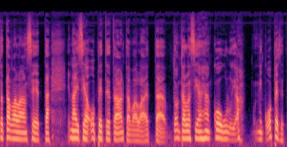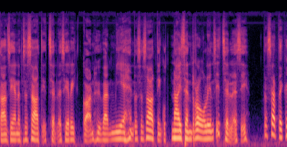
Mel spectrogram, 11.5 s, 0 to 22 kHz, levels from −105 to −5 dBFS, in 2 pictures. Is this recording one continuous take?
no; 6 cuts; at 2.5 s, 4.9 s, 6.2 s, 8.4 s, 9.1 s, 10.0 s

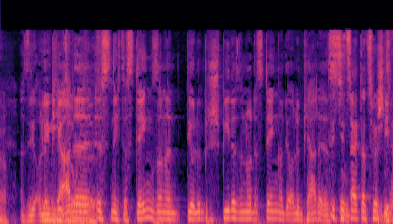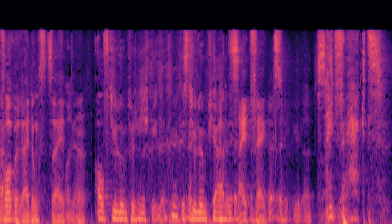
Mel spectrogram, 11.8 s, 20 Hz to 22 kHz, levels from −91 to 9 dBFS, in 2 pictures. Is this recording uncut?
no; 1 cut; at 7.3 s

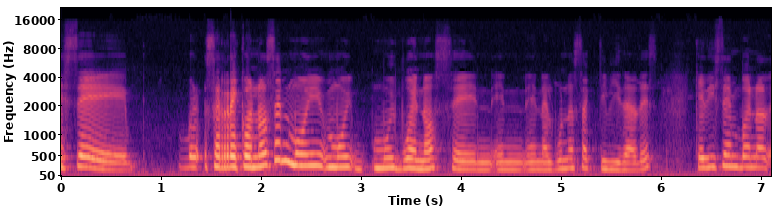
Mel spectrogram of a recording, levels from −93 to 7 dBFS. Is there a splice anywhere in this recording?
no; 0 cuts

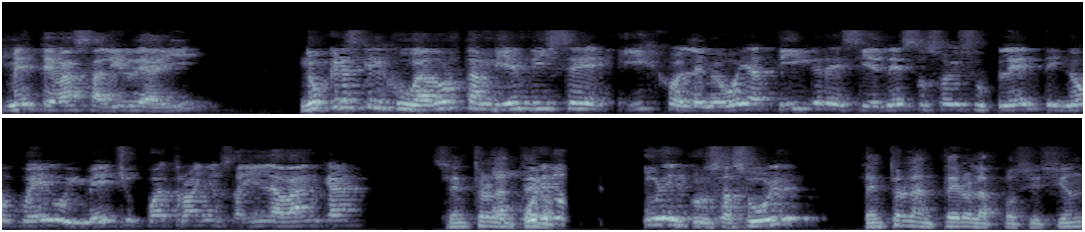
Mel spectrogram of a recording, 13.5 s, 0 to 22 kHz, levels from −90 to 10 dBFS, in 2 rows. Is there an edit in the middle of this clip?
no; 0 cuts

